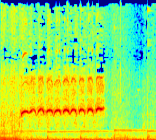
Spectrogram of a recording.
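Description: A high warbling whistle, wavering rapidly in pitch for a little over a second, over background music.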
